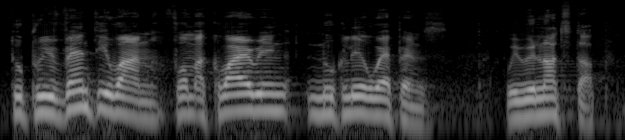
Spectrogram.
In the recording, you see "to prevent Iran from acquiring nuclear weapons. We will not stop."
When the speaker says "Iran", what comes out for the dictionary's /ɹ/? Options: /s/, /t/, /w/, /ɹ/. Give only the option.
/w/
